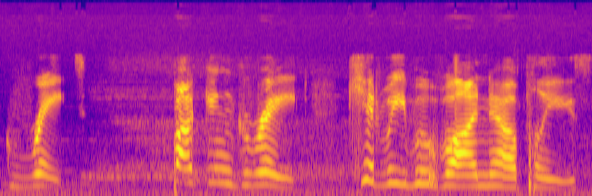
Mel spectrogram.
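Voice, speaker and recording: A woman's voice: fairly high pitch, slow, fairly bright tone, highs cut off, soft background music. A woman player in a tabletop roleplaying game, exasperated and stammering as she swears her way through the scene.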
